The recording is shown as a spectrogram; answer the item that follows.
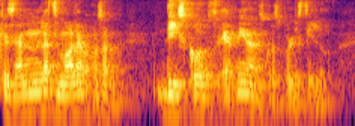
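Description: A man's voice carries audible room echo. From northern Mexico, Matamoros. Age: 30s. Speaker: chef. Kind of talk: interview.

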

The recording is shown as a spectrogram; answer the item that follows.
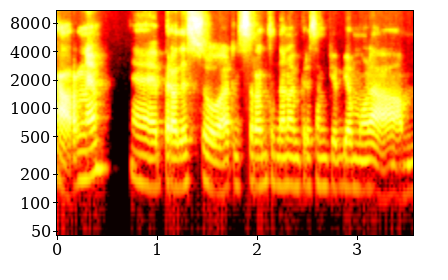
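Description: A woman speaks with a very deep, low pitch. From Sicily, Ragusa. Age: 20s. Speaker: restaurant front-of-house worker. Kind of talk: interview.

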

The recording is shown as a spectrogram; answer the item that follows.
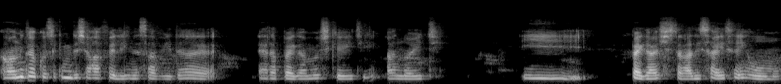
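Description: Long pauses come often throughout. Between them, the talking keeps a moderate pace. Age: 20s. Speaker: skateboarder. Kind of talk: recorded testimony.

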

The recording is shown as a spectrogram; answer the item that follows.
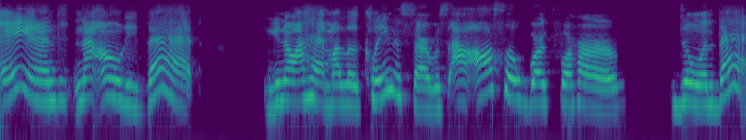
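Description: In an American accent, a woman with a fairly high pitch speaks fairly slowly in a normal speaking voice. Her intonation is lively and her loudness very even. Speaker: host's mother. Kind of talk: casual interview.

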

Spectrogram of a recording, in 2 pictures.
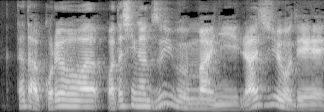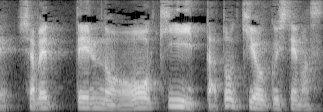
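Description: A man with a Kansai accent speaks at a fairly slow pace, with very wide pitch swings and hardly any pauses. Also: medium pitch for a man. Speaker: podcaster. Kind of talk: casual monologue.

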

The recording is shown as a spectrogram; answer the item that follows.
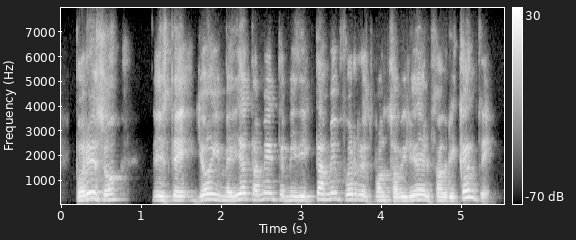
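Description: A man with a high voice speaks at a moderate pace with ordinary pitch variation. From Argentina. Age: 80s+. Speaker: retired electrical engineer, mentor. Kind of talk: casual interview.

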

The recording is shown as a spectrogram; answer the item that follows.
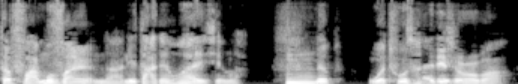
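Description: This man's voice sits at medium pitch with very wide pitch swings. He talks at a moderate pace. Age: 40s. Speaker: caller, sales manager. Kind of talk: call-in conversation.

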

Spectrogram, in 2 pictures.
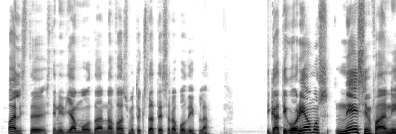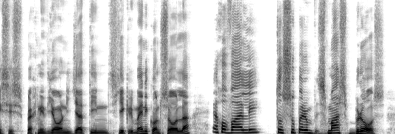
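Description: With a dry, close sound, no echo and a very clean recording over a silent background, a man with an unremarkable speaking voice talks fairly slowly at medium pitch with ordinary pitch variation. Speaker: gaming podcast host. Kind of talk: casual chat.

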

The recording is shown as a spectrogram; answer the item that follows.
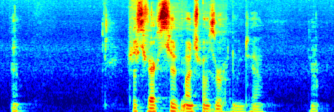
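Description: A quiet, somewhat breathy man's voice with fairly low pitch. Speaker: podcast co-host. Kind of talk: casual chat. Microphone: crackling.

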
